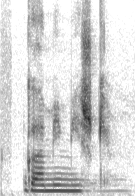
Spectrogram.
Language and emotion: Russian, neutral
